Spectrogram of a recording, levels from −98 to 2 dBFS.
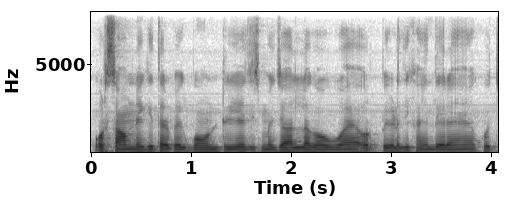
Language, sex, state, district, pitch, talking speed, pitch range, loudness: Hindi, male, Uttar Pradesh, Shamli, 120 Hz, 280 wpm, 115-120 Hz, -19 LUFS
